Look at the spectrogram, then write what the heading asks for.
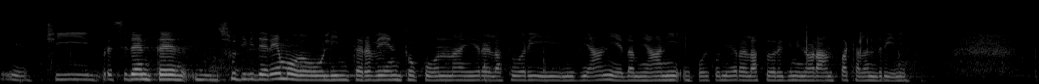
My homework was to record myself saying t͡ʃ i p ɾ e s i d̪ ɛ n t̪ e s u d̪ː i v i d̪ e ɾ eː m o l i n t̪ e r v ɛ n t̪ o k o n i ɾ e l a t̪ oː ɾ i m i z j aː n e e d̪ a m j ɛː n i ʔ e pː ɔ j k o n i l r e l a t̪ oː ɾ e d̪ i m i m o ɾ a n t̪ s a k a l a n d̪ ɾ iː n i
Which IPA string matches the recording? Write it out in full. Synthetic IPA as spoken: t͡ʃ i p ɾ e s i d̪ ɛ n t̪ e s u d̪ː i v i d̪ e ɾ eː m o l i n t̪ e r v ɛ n t̪ o k o n i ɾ e l a t̪ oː ɾ i m i z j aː n i e d̪ a m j aː n i ʔ e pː ɔ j k o n i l r e l a t̪ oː ɾ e d̪ i m i n o ɾ a n t̪ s a k a l a n d̪ ɾ iː n i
